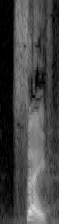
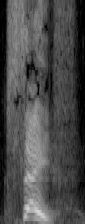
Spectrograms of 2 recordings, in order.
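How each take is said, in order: First: Said in the usual way. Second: Safe. called out high and drawn out; emphatic answer. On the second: Shown as a demonstration. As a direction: land the word Safe. high and long.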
